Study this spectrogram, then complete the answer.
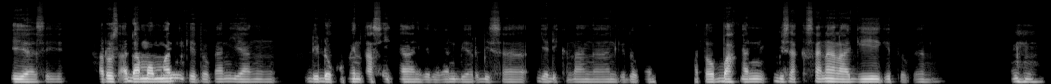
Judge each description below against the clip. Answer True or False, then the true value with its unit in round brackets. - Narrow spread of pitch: True (1.3 semitones)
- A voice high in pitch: False (125 Hz)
